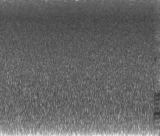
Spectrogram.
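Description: Steady rushing of a nearby mountain brook, an even hiss of moving water that does not change.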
